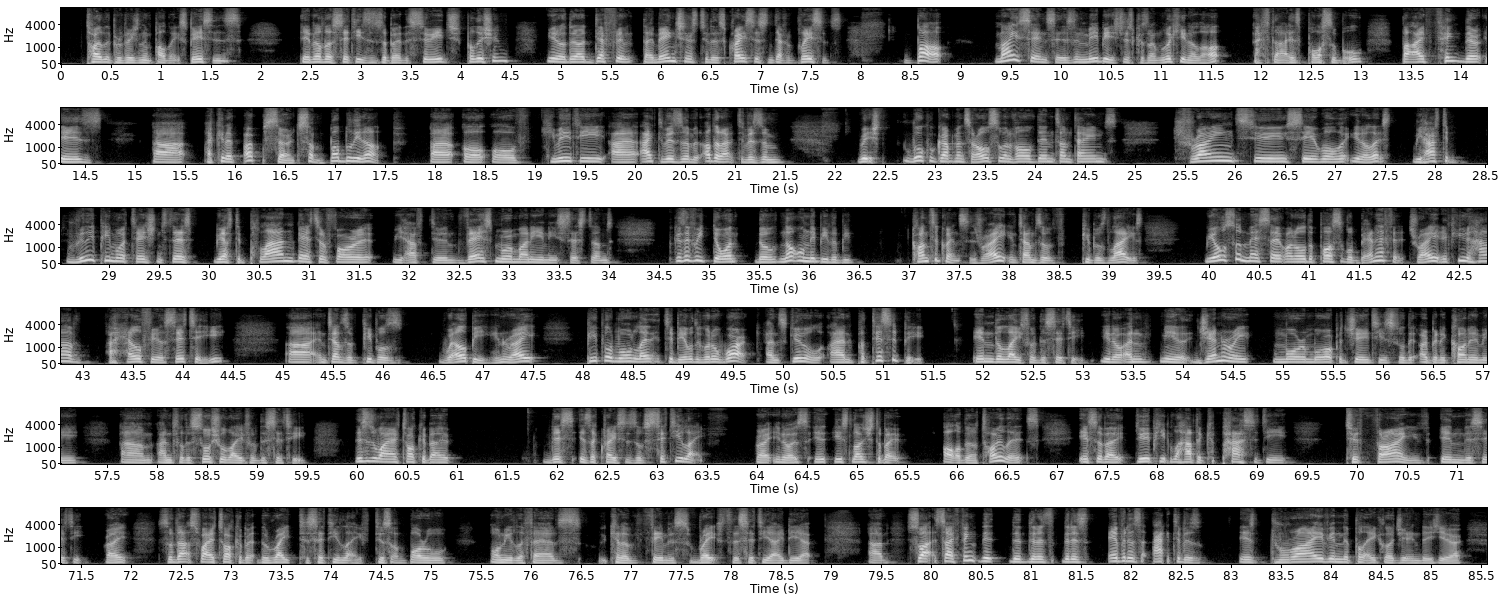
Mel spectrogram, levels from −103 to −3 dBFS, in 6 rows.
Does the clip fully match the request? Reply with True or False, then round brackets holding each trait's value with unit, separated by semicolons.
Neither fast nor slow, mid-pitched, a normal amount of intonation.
True (190 wpm; 150 Hz; 4.5 semitones)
